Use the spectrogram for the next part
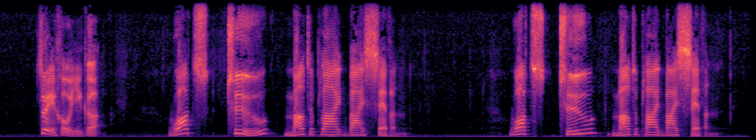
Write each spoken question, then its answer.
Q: What's 2 multiplied by 7?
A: 14.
